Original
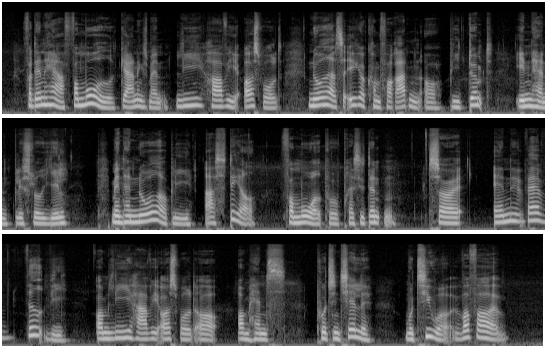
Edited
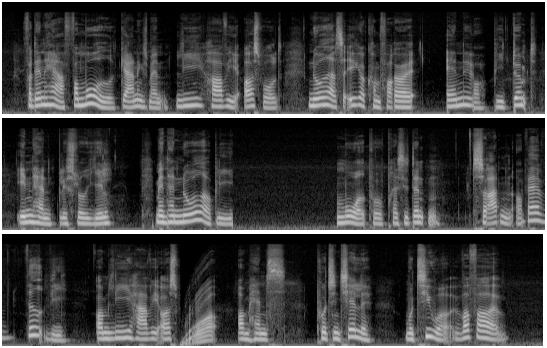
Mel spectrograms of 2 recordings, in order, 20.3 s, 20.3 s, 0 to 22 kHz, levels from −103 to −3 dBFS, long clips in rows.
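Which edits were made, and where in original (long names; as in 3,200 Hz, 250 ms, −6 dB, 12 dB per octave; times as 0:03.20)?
0:04.91–0:05.35: swap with 0:12.29–0:13.28
0:09.12–0:10.43: fill with room tone
0:15.80: tape start 0.39 s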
